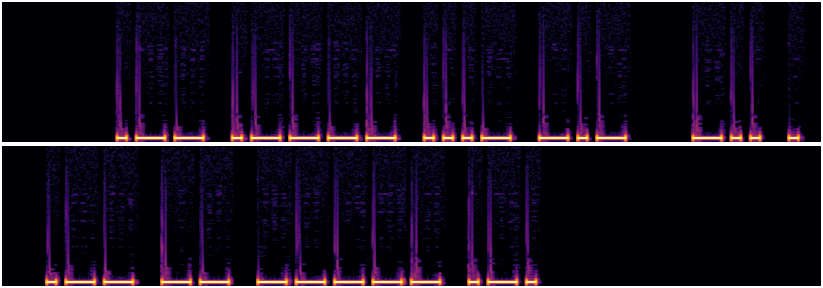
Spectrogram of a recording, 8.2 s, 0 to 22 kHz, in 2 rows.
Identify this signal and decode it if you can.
Morse code, heard as a keyed tone, about 25 wpm, 700 Hz. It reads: W1VK DE WM0R
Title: USA Callsign DE Callsign - 4 Characters - 25wpm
